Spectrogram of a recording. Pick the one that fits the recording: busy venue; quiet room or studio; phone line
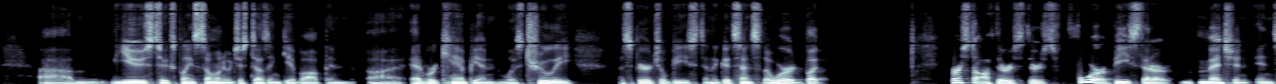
quiet room or studio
